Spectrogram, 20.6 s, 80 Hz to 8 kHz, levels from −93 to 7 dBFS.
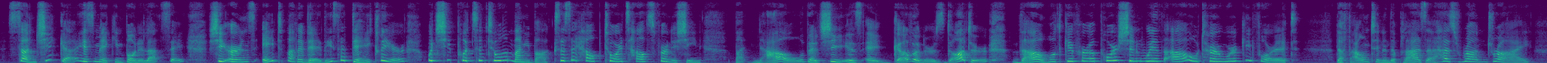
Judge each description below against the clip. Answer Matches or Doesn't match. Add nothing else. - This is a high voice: Matches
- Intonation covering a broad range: Matches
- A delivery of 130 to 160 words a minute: Matches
